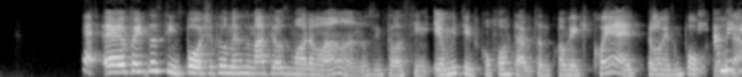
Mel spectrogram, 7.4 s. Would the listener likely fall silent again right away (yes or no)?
no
